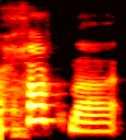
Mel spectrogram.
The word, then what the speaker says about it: Chokhmah: As the energy moves from the crown, it moves down into Chokhmah, or Chokhmah, if you want the proper Hebrew pronunciation, which stands for wisdom.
